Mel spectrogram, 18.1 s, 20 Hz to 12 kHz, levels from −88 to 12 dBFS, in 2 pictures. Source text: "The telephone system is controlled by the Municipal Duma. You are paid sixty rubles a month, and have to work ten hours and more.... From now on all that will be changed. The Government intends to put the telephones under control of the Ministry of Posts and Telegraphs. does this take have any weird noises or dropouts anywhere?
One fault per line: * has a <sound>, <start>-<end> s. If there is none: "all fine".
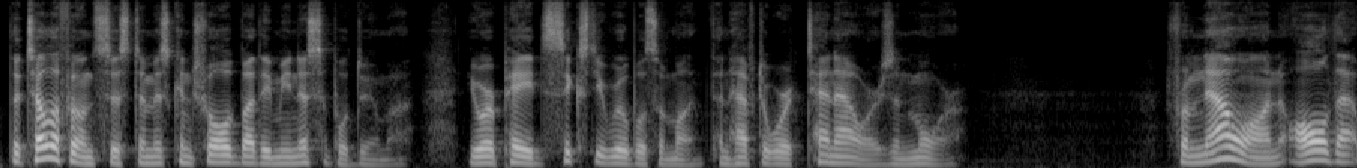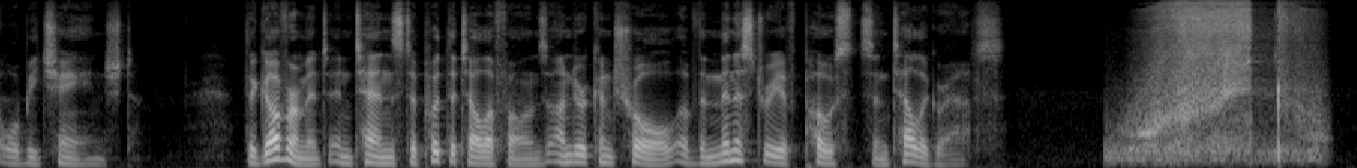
* has a whoosh, 16.4-17.9 s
